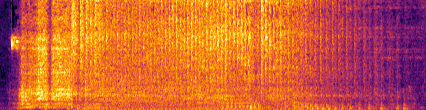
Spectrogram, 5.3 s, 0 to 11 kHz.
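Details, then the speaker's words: John Deere 102 riding mower, cold start at about 8° (feels like -7), battery charger cables connected: cranks, fires and backfires a little, runs rough and uneven a few seconds, then stalls; owner tried shutting choke off, cause unconfirmed. "Okay, now the cables are connected. I'm going to see if it'll fire now. or spin backfire a little bit."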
